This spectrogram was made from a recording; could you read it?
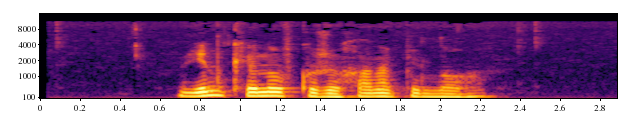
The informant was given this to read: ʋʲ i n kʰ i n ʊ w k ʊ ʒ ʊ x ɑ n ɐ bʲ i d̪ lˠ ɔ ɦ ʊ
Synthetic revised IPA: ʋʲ i n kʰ ɪ n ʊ w k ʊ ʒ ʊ x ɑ n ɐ pʲ i d̪ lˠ ɔ ɦ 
